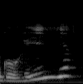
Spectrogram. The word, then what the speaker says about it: gorille: Et dans gorille, on a aussi le E qui est muet.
